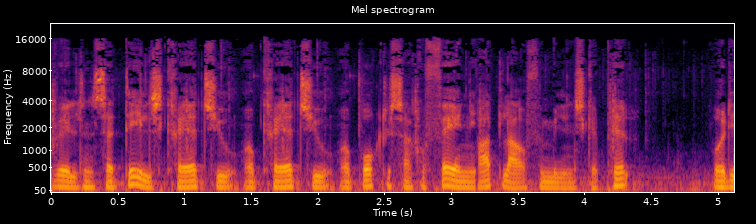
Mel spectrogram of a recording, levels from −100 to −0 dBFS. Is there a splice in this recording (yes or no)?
yes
